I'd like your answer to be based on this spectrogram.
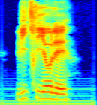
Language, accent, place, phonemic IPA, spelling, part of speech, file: French, France, Lyon, /vi.tʁi.jɔ.le/, vitrioler, verb, LL-Q150 (fra)-vitrioler.wav
- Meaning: to vitriolize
